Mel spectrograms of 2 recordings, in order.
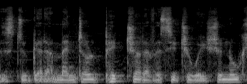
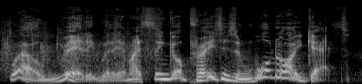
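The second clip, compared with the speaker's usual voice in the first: much higher, louder, wounded courtier; offended Percy; 12 semitones higher, 5 dB louder than usual. Acted. Percy protesting to William after being told to shut up, indignant and high. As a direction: whine up high like a slighted fop.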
